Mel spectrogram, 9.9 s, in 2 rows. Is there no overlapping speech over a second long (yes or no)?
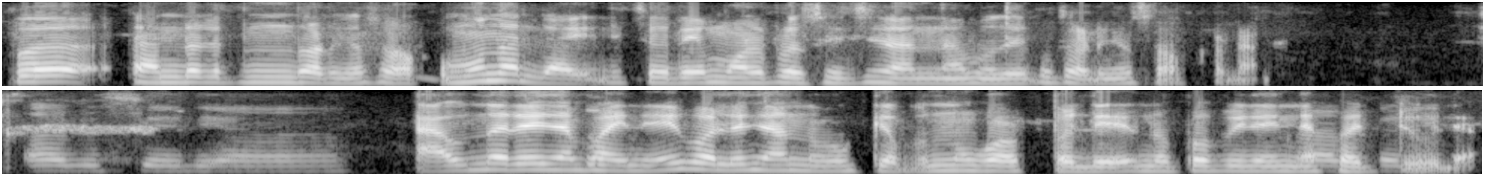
yes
